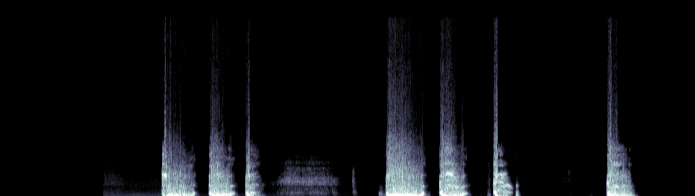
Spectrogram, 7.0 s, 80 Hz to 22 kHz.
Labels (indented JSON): {
  "expert_labels": [
    {
      "quality": "ok",
      "cough_type": "unknown",
      "dyspnea": false,
      "wheezing": false,
      "stridor": false,
      "choking": false,
      "congestion": false,
      "nothing": true,
      "diagnosis": "upper respiratory tract infection",
      "severity": "unknown"
    }
  ],
  "age": 30,
  "gender": "male",
  "respiratory_condition": false,
  "fever_muscle_pain": false,
  "status": "symptomatic"
}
